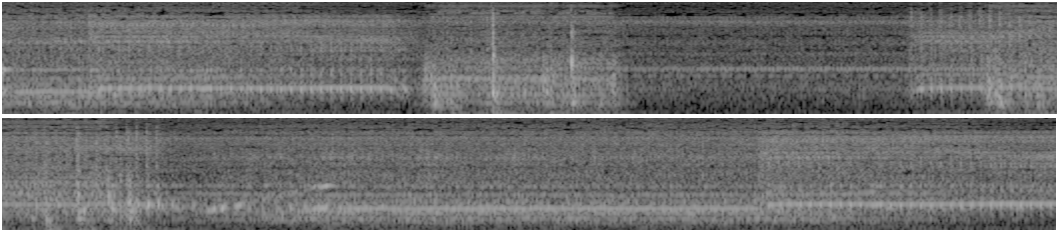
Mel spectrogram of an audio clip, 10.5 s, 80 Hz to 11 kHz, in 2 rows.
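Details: JVC HR-S9500MS VHS recorder (1998–99 flagship) with Dynamic Drum, during play: steady high-pitched head drum hum with brief clicking mechanism bursts; the heads move and Dynamic Drum works normally.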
